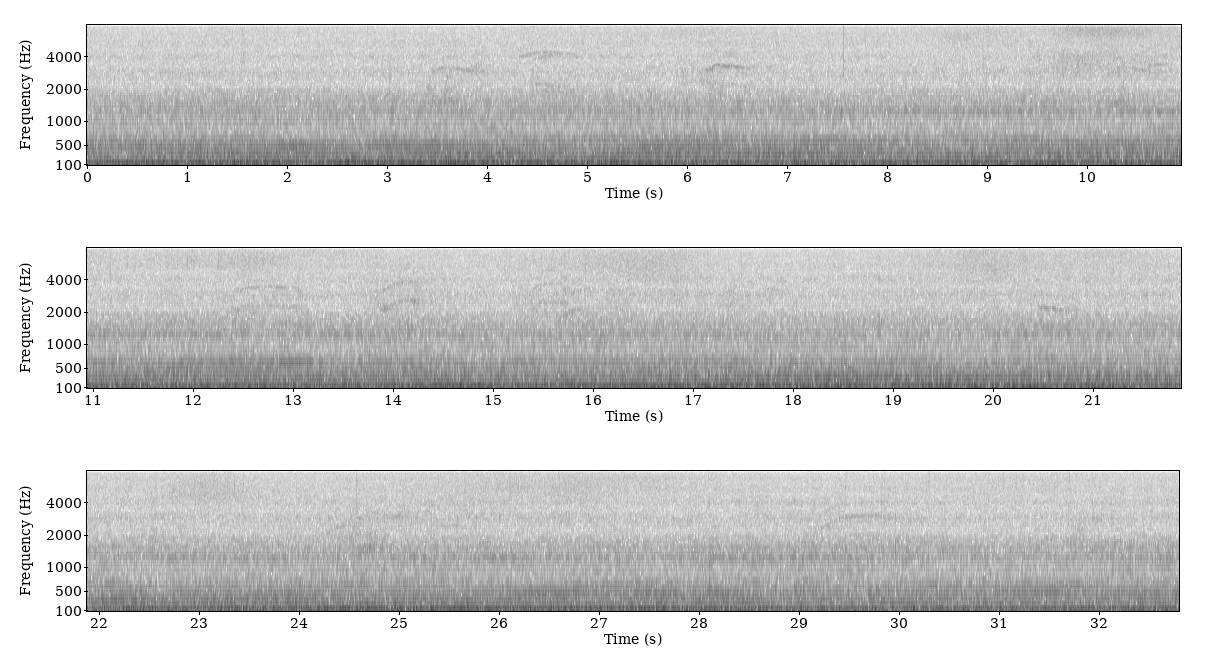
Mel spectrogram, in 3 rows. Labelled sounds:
6.0	6.6	killer whale, 1.4 to 4.3 kHz
12.3	13.1	killer whale, 2.0 to 3.5 kHz
13.7	14.4	killer whale, 1.5 to 3.9 kHz

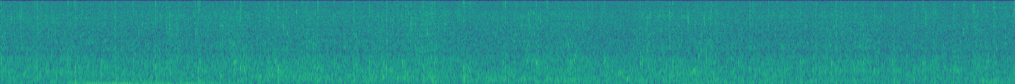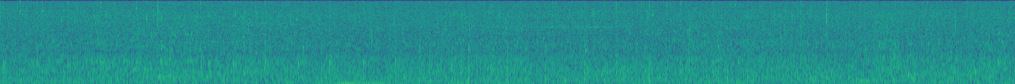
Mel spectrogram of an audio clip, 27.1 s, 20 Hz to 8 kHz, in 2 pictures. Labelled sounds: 13.2	13.4	killer whale, 5.8 to 6.2 kHz

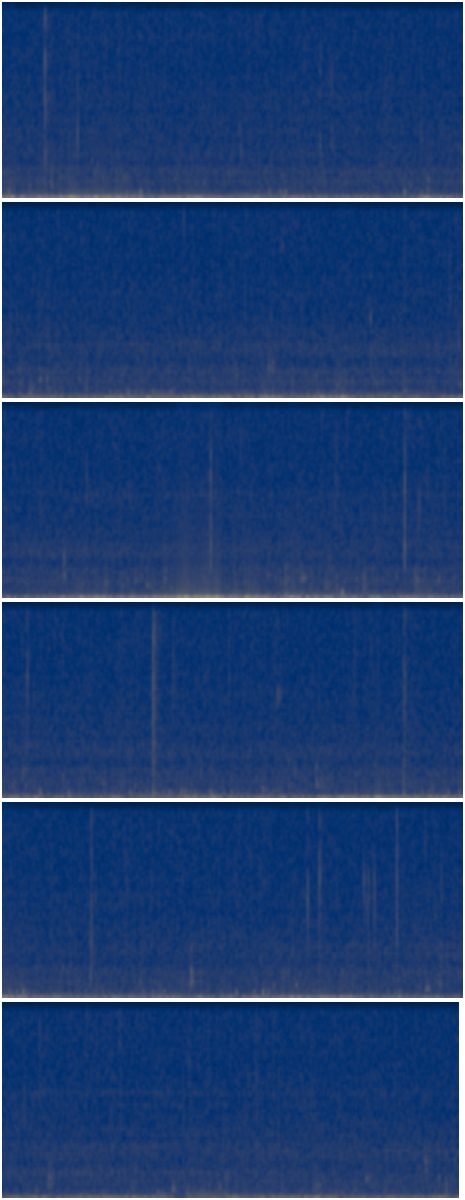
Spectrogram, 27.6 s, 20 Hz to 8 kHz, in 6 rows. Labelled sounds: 24.5	25.7	fish, 0 to 0.68 kHz

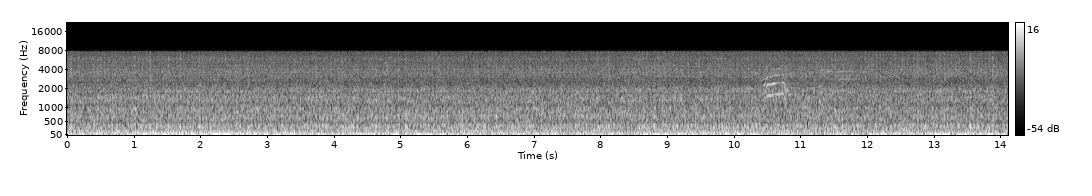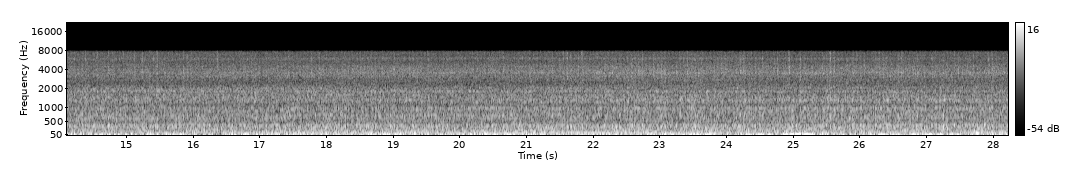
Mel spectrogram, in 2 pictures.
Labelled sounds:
10.4	10.8	killer whale, Bigg's (transient), 2.1 to 2.5 kHz

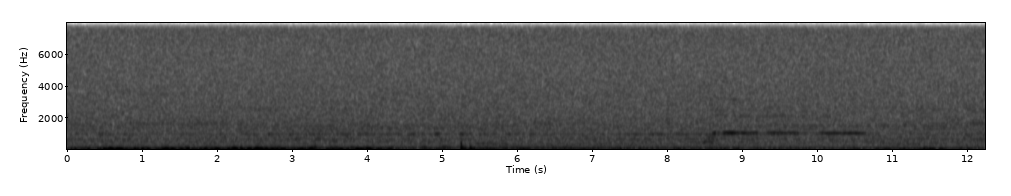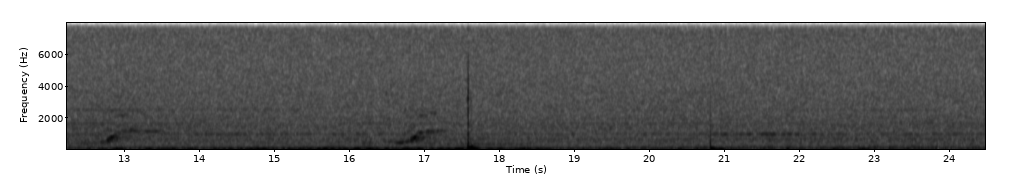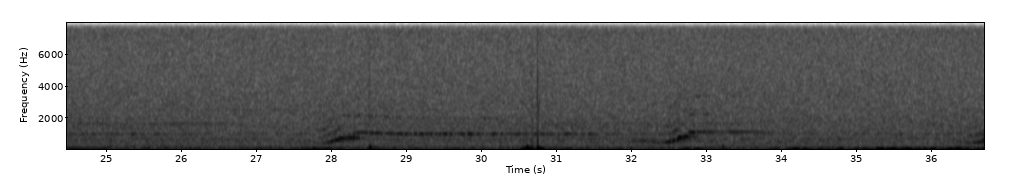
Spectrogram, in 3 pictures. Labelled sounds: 8.6	9.2	humpback whale, 0.99 to 1.2 kHz
12.8	13.5	humpback whale, 0.80 to 1.3 kHz
16.9	17.3	humpback whale, 0.96 to 2.4 kHz
28.3	29.0	humpback whale, 0.93 to 1.2 kHz
32.6	33.1	humpback whale, 0.80 to 1.2 kHz

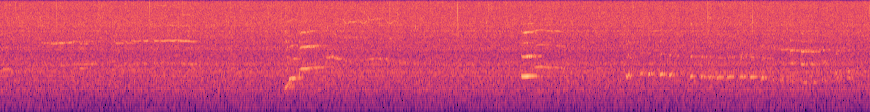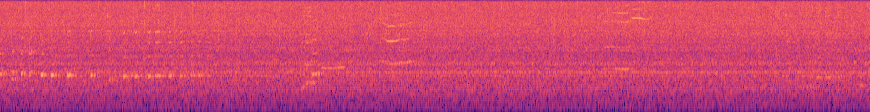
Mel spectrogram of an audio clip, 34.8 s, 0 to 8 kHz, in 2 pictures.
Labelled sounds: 0.8	1.6	humpback whale, 2.5 to 2.8 kHz
2.6	3.9	humpback whale, 2.7 to 2.8 kHz
5.8	7.2	humpback whale, 0.78 to 4.8 kHz
10.4	11.3	humpback whale, 0.78 to 3.8 kHz
12.8	13.1	humpback whale, 0.88 to 1.1 kHz
15.6	16.4	humpback whale, 1.9 to 2.2 kHz
23.8	24.3	humpback whale, 1.1 to 1.3 kHz
25.0	25.7	humpback whale, 1.3 to 3.0 kHz
29.6	30.4	humpback whale, 1.1 to 5.9 kHz

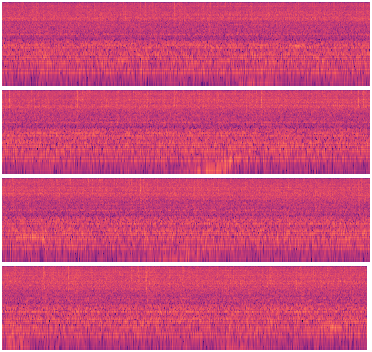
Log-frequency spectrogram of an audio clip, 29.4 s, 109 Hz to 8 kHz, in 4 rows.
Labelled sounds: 5.8	6.0	humpback whale, 0.81 to 0.91 kHz

